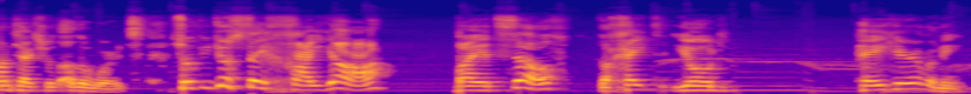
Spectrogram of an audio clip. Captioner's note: Hebrew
